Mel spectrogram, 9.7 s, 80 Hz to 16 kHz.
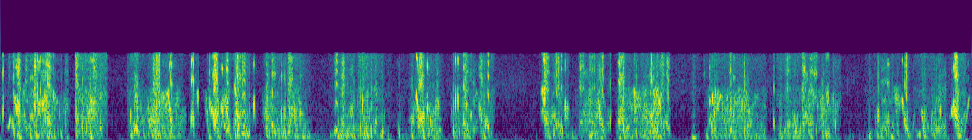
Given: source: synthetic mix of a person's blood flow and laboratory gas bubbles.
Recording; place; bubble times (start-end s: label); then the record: Doppler ultrasound of blood flow; subclavian vein
0.00-0.71 s: bubbles
0.76-1.08 s: bubbles
1.27-1.99 s: bubbles
2.02-2.57 s: bubbles
2.62-3.12 s: bubbles
3.27-3.92 s: bubbles
3.96-4.45 s: bubbles
4.50-4.96 s: bubbles
5.39-6.12 s: bubbles
6.14-6.72 s: bubbles
6.89-7.00 s: bubbles
7.03-8.42 s: bubbles
8.66-9.73 s: bubbles
From the record:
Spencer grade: 4 (maximum detectable bubble signal sounding continuously throughout systole and diastole of every cardiac period, and overriding the amplitude of the normal cardiac signals); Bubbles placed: anywhere in the cardiac cycle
